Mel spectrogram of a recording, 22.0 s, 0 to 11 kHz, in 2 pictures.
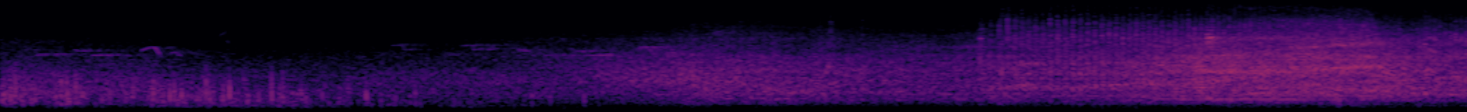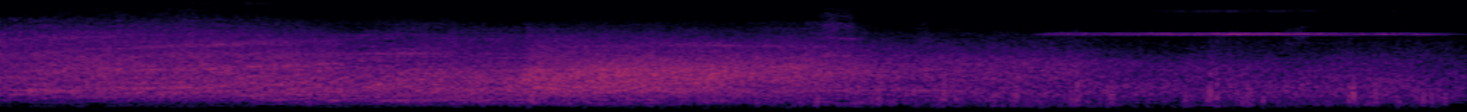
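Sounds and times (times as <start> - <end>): passing vehicles: 4.1 - 22.0
tyres rushing on road: 5.0 - 22.0.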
